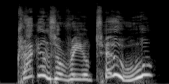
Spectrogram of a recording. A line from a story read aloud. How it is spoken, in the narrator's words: exclaimed Hermione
